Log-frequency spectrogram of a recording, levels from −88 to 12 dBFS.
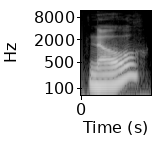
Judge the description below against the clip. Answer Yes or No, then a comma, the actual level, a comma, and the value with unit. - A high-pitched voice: No, medium, 150 Hz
